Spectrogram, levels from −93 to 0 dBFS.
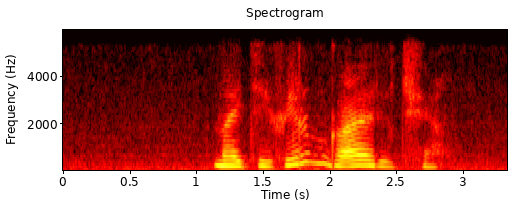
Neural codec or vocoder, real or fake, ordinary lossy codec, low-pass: none; real; Opus, 24 kbps; 5.4 kHz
